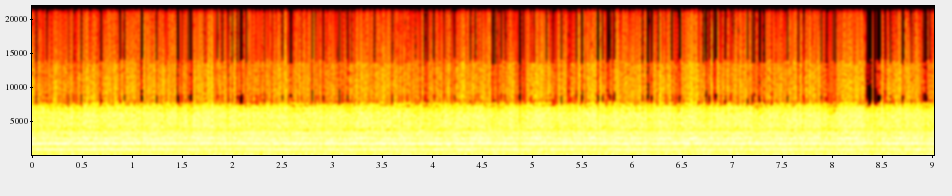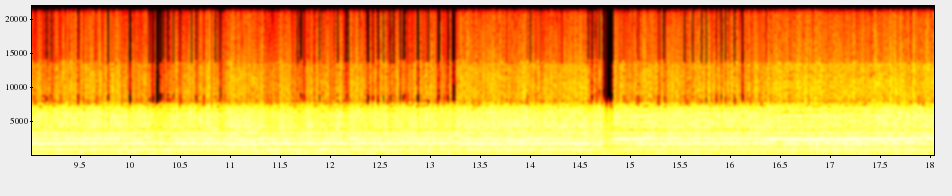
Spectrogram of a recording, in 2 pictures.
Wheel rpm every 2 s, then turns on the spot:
230, 230, 230, 230, 230, 230, 230, 220, 220.
none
